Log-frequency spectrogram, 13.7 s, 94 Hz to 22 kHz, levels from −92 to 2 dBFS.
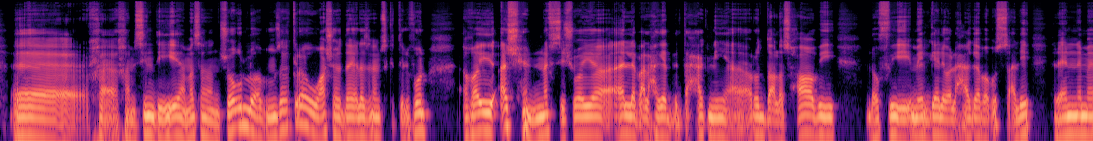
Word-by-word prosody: آآ 115 -2 +1
خ - - -8 0.2
خمسين 120 +6 +1
دقيقة 115 +1 +2
مثلًا 110 -2 -1
شغل 155 - +1
أو 115 -6 0
مذاكرة، 150 +8 0
وعشر 130 -3 0
دقايق 120 0 0
لازم 120 -2 0
أمسك 120 +6 -3
التليفون 140 -5 -1 0.5
أغيّ 135 +3 +4
أشحن 120 -9 +2
نفسي 130 -3 0
شوية، 120 +2 +2
أقلّب 125 +2 +1
على 115 -1 -1
حاجات 115 -1 0
بتضحكني، 115 -3 -2
أرُد 120 -1 -2
على 100 -3 -2
صُحابي، 120 0 0 0.4
لو 110 - -4
في 125 - -1
إيميل 115 +1 +1
جا 120 -1 +1
لي 120 - +1
والّا 110 -1 -2
حاجة 115 +1 -2
بابص 110 +10 -4
عليه 125 +4 0 0.3
لأن 125 +2 +4
ما 120 -1 +3
120 Hz, 155 wpm, -21 LUFS, 115-125 Hz, 0.5 s, أغيّ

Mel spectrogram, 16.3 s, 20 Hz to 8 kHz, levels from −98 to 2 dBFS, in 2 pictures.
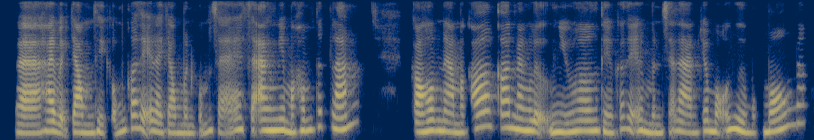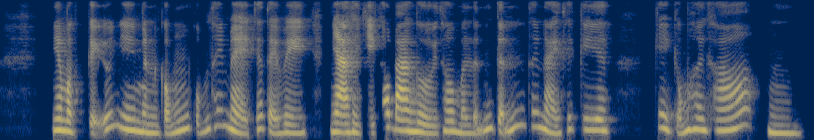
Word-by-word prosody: và 175 -1 +3
hai 215 +2 +3
vợ 175 - -1
chồng 185 -2 +2
thì 210 - -2
cũng 200 +5 -5
có 275 +3 -2
thể 220 -4 -2
là 205 -3 -1
chồng 180 -1 -3
mình 175 -1 -4
cũng 195 +6 -6
sẽ 230 +3 -4
sẽ - - -2
ăn 230 0 +5
nhưng 230 -1 +4
mà 185 - 0
không 225 +3 -1
thích 315 +4 -11
lắm. 260 +9 +1 0.5
Còn 195 -1 +5
hôm 225 +1 +3
nào 205 -2 +1
mà 190 0 -2
có 285 +7 +2
có 285 -2 0
năng 245 -4 +3
lượng 205 -1 0
nhiều 200 0 +1
hơn 220 +1 +1
thì 205 - -2
có - - -7
thể 255 - -5
là 225 - +1
mình 180 -3 -1
sẽ 200 +4 -7
làm 195 -4 -2
cho 220 - -2
mỗi 210 +3 0
người 245 -5 +4
một 180 -1 -6
món 235 - 0
đó. 380 0 -11 0.6
Nhưng 235 0 +5
mà, 215 - +5 0.2
kiểu 255 - -2
như, 265 -7 +2
mình 185 -4 +1
cũng 195 +11 0
cũng 220 0 -6
thấy 325 +4 -11
mệt 210 - +2
á, 260 - -2
tại 160 - -2
vì 175 0 -2 0.3
nhà 195 -2 +8
thì 195 - +1
chỉ 170 +2 -5
có 295 - +3
3 235 -5 +7
người 190 -6 +2
thôi 215 -1 +1
mà 170 - -2
lỉnh 230 +11 -3
kỉnh 240 +9 -2
thứ 310 - -7
này 230 - 0
thứ 250 - -7
kia, 235 -1 0 0.5
cái, 275 -3 0
cũng 220 - -2
hơi 240 0 +2
khó, 240 +9 0
ừm. 170 -4 -3
220 Hz, 275 wpm, -23 LUFS, 190-245 Hz, 0.6 s, nhà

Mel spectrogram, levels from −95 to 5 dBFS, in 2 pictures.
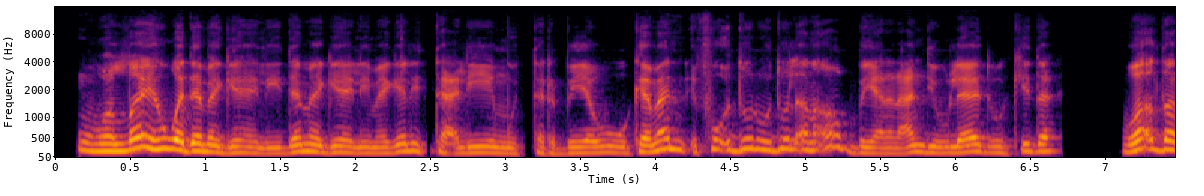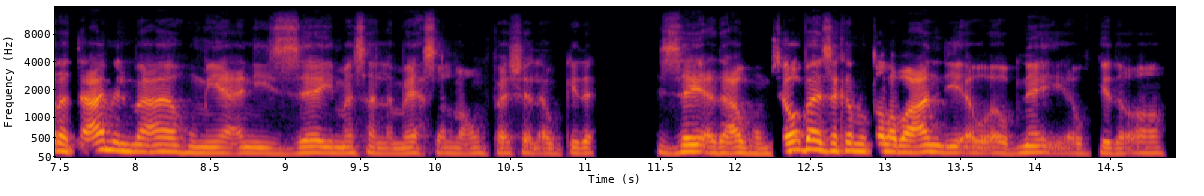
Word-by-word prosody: ،والله 190 +7 +5
هو 235 -1 +7
ده 185 -2 +5
مجالي، 140 -5 -1
ده 160 +5 0
مجالي 150 -5 0
مجال 150 +7 -1
التعليم 140 -5 -2
والتربية، 135 +2 -5
وكمان 160 - +1
فوق 225 -5 -5
دول 225 +5 0
ودول 210 +1 -1
أنا 205 +8 -2
أب، 170 - -7
يعني 130 -2 -2
أنا 125 - -5
عندي 155 -1 -1
اولاد 145 +3 +1
وكده 170 +5 -3 0.4
وأقدر 210 +1 +4
اتعامل 195 +1 +3
معاهم، 165 -4 0
يعني 135 0 -2
إزاي 135 +4 -2
مثلًا 135 0 -5
لمّا 125 +1 -6
يحصل 130 +1 -5
معاهم 125 +1 -9
فشل 130 -1 -7
أو 120 -2 -9
كده، 135 +2 -6 0.4
إزاي 160 +3 +2
أدعمهم 130 -2 -2
سواء 190 - +3
بقى 225 0 +5
إذا 185 -2 +2
كانوا 175 -2 +1
طلبة 165 -4 +3
عندي 150 -1 +2
أو 135 - -5
أو 130 - -4
أبنائي 145 +1 -4
أو 120 -1 -10
كده، 130 -1 -4
آه. 130 -1 -8
145 Hz, 185 wpm, -22 LUFS, 135-180 Hz, 0.4 s, هو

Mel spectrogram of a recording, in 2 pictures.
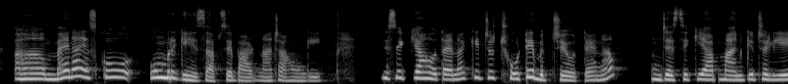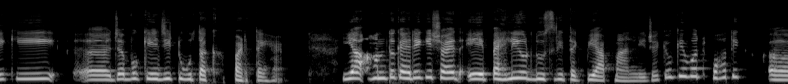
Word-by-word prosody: अ, - - -2 0.3
मैं 245 +7 +1
ना 360 +2 +2
इसको 330 -1 -3 0.5
उम्र 310 -2 +6
के 230 -4 -2
हिसाब 180 -3 -4
से 200 - -3
बाँटना 175 -1 -8
चाहूँगी। 170 -2 -8 0.6
जैसे 295 +2 -1
क्या 290 +1 -1
होता 250 -4 -1
है 225 - 0
ना 240 +2 -3
कि 315 - -2
जो 310 - -1
छोटे 280 +1 0
बच्चे 220 -2 -1
होते 185 -1 -5
हैं 200 - -5
ना, 235 - -4 0.4
जैसे 225 0 0
कि 235 +1 -2
आप 220 0 -2
मान 210 -2 -1
के - - +2
चलिए 225 -1 0
कि 255 0 0 0.2
अ, 215 - +1
जब 240 +3 +1
वो 265 - 0
केजी 255 0 +3
टू 240 -2 +1
तक 225 -3 +1 0.2
पढ़ते 185 -2 -1
हैं, 170 +2 -11 0.6
या 275 +1 +8
हम 285 0 +5
तो 325 - +1
कह 300 -3 +6
रहे 285 - +3
हैं 305 - +2
कि 325 +1 +1
शायद 285 -3 +4
ए 245 0 +8
पहली 255 +3 +5
और 285 - +2
दूसरी 240 0 +1
तक 210 -3 0
भी 220 - +2
आप - - -11
मान 165 -1 -5
लीजिए, 165 +5 -7
क्योंकि 335 - -1
वो 375 0 +1 0.2
बहुत 315 +3 -2
ही 355 - -1 0.3
अ, 220 - +4
240 Hz, 225 wpm, -23 LUFS, 205-285 Hz, 0.6 s, या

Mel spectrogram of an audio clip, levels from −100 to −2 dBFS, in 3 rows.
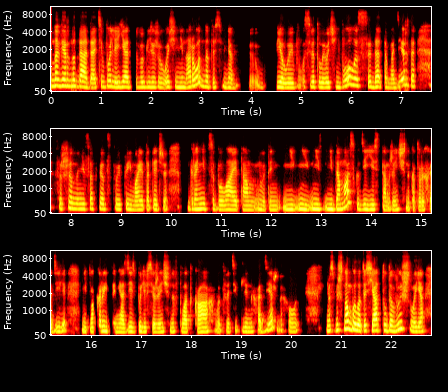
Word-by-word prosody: наверно, 240 -1 +3
да-да. 195 -5 +3
Тем 205 +3 -8
более 205 -3 +1
я 195 0 +2
выгляжу 190 0 -3
очень 195 0 -2
инородно. 205 +3 +1
То 190 -1 -8
есть 195 +5 -13
у - - -5
меня 180 -2 -3
б - - -13 0.3
э, - - -11 0.5
белые, 180 -3 +3
в 190 +6 -12
светлые 195 -3 -1
очень 185 +1 -2
волосы, 250 -2 0
да. 200 +1 +3
Там 190 -4 -6
одежда 220 +6 0 0.4
совершенно 205 +1 -2
не 200 0 -1
соответствует 195 -1 -4
им, 185 -3 -1
а 170 - +2
это, 175 - -3
опять 185 0 -3
же, - - -6 0.4
граница 200 -2 -1
была, 175 -1 +1
и - - -1
там, 170 +1 -4
ну, 175 - -1
это - - -6
ни 170 0 -5 0.3
ни 190 0 0
ни 195 -4 +2
с 195 - -13
не 195 -3 +3
Дамаск, 200 - +2
где 190 0 -2
есть 185 +1 -1
там 165 - -3
женщины, 175 +3 -4
которые - - -4
ходили 180 -3 -2 0.3
непокрытыми, 175 -1 0
а 155 - +4
здесь 175 +1 -2
были 180 -2 0
все 170 -2 -1
женщины 165 +1 -2
в 175 - -17
платках, 160 +2 +2
вот - - -7
в - - -21
этих 160 0 -8
длинных 175 -1 -4
одеждах, 235 - -1
вот. 170 +7 -4 0.5
Но 200 - +3
смешно 235 +6 +6
было, 240 -5 +8
то 205 - +3
есть 210 +1 +1
я 215 - +11
оттуда 215 -2 +2
вышла, 240 -2 +2
я 180 +1 +2
195 Hz, 185 wpm, -23 LUFS, 180-210 Hz, 0.5 s, я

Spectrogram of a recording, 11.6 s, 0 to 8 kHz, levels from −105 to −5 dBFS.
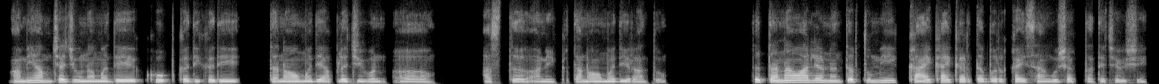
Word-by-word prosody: आम्ही 140 +4 +2
आमच्या 155 -1 +2
जीवनामध्ये 135 -1 +4
खूप 140 -1 0
कधी-कधी 135 0 +1 0.4
तणावामध्ये 135 +2 +2
आपलं 130 -1 0
जीवन 120 0 -1 0.2
अ, 125 - -4 0.8
असतं 125 -1 -3
आणि 120 0 -2 0.2
तणावामध्ये 125 0 +1
राहतो. 120 0 -7 0.9
तर - - +7
तणाव 160 +1 +5
आल्यानंतर 160 -1 +3
तुम्ही 155 +1 -1 0.2
काय-काय 150 +2 +2
करता 135 -3 -1
बरं? 125 -1 0
काही 125 -1 +2
सांगू 125 +2 -2
शकता 120 - -5
त्याच्याविषयी? 120 0 -6
135 Hz, 125 wpm, -25 LUFS, 125-145 Hz, 0.9 s, तर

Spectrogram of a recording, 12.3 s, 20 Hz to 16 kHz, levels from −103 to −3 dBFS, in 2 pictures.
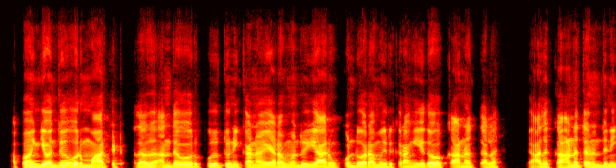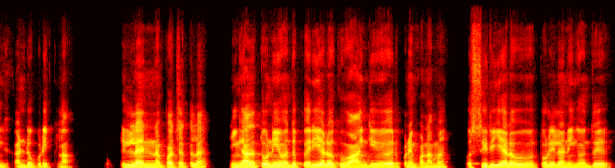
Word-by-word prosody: அப்போ 140 +1 -2
இங்க 135 -1 +3
வந்து 145 +6 +1
ஒரு 120 - +3
மார்க்கெட், 130 +2 0
அதாவது 130 +6 +1
அந்த 125 -1 0
ஒரு 115 - +2
புது 150 +2 +1
துணிக்கான 125 -3 0
இடம் 135 +5 0
வந்து 150 +4 -1
யாரும் 125 +4 +1
கொண்டு 120 +3 -1
வராம 125 0 +1
இருக்கிறாங்க, 110 0 -3
ஏதோ 130 - +4 0.2
காரணத்தால. 115 +4 -1 0.4
அந்த 115 +1 0
காரணத்தை 150 -3 +2
வந்து 140 +4 -1
நீங்க 110 -4 -5
கண்டுபிடிக்கலாம். 115 -3 -4 0.5
இல்ல 160 - +3
என்னும் 140 -1 -2
பட்சத்தில, 135 +3 -1 0.3
நீங்க 155 - +1
அந்த 140 - +3
துணியை 155 -1 +4
வந்து 160 +3 -1
பெரிய 155 +3 +4
அளவுக்கு 155 -1 +1
வாங்கி 135 +4 0
விற்பனை 125 +3 -1
பண்ணாம, 120 +9 -2 0.2
ஒரு 120 - -5
சிறிய 150 +3 +2
அளவு 140 +1 +2 0.2
தொழிலா 130 +3 0
நீங்க 115 -2 -3
வந்து 150 +5 -1
130 Hz, 200 wpm, -23 LUFS, 120-145 Hz, 0.5 s, ஏதோ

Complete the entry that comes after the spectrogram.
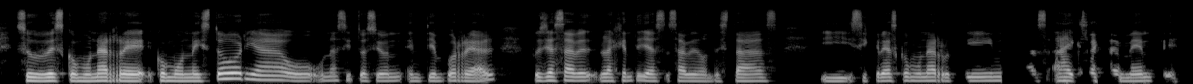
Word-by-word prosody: subes 165 -1 +4
como 160 -1 +2
una 170 +2 +5
re 160 -1 +4
como 170 -2 +3
una 160 0 +2
historia 215 +2 +4
o 165 -1 0
una 185 +1 -7
situación 165 0 -3
en 155 -1 -8
tiempo 165 +1 -2
real, 170 +8 0 0.3
pues 170 - -2
ya 185 0 +3
sabe, 175 -1 +1
la 165 0 0
gente 175 +2 -5
ya 170 -2 +2
s 160 - -8
sabe 155 -1 -1
dónde 150 -1 -7
estás, 160 +1 -5 0.4
y 150 0 -5
si 160 - -8
creas 170 0 -1
como 175 -1 -3
una 175 0 +1
rutina 170 +2 -4 0.5
ah, 170 0 -1
exactamente. 165 - -5
165 Hz, 155 wpm, -24 LUFS, 160-175 Hz, 0.5 s, una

